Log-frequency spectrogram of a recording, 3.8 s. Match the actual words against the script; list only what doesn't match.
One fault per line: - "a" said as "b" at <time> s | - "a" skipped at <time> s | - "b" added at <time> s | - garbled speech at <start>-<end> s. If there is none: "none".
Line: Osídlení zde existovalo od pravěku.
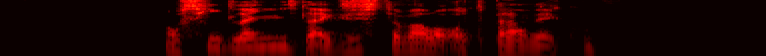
none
